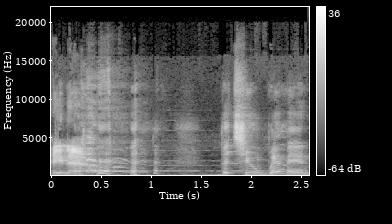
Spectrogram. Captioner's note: laughing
